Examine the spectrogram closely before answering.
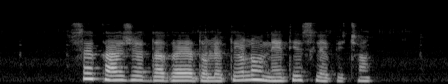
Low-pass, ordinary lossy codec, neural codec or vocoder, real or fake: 7.2 kHz; MP3, 96 kbps; none; real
